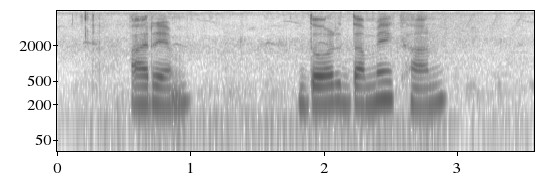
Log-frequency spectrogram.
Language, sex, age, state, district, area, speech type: Santali, female, 18-30, West Bengal, Purba Bardhaman, rural, spontaneous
